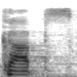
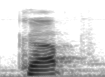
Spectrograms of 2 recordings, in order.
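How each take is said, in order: First: The word ends in a p followed by s. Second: The word ends in a plain p sound. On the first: The speaker calls it wrong. "nggak boleh gaps gitu" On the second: The speaker calls it right. "bacanya kan ini gap doang"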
